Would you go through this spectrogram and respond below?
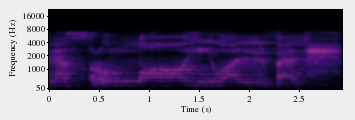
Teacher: صاد بھی موٹا ہے، اور را بھی پر ادا کریں گے۔ را کے اوپر زبر یا پیش ہو تو پر ہو پڑھیں گے۔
